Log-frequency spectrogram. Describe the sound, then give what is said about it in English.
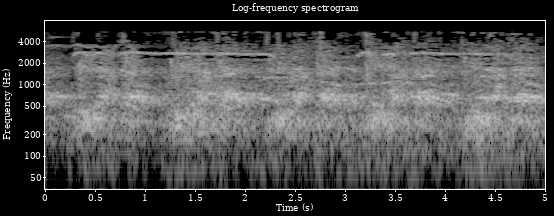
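Protesters who entered a shopping mall despite a vaccine passport requirement for shopping shout "Liberté" together in a loud, continuous roar. Their voices rise and fall in a steady chanting rhythm of repeated pulses throughout. “Macron made it illegal to go shopping without a vaccine passport, so protesters entered the mall anyway, shouting Liberté.”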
